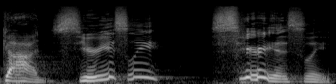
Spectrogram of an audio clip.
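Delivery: pleading, stretched high seriously; anguished cry out. Retold or imitated. Pastor crying out to God in the car, slow anguished plea. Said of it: "I, I cry out".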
